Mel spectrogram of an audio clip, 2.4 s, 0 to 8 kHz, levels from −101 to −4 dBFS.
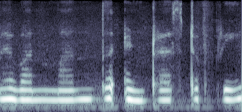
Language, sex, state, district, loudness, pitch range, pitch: Hindi, female, Chhattisgarh, Bastar, -16 LUFS, 225-240 Hz, 230 Hz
